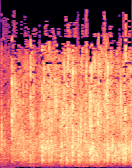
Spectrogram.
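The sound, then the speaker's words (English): A crowd of people applauds, a dense, steady wash of many hands clapping at once that swells slightly louder after the first half second and holds for the rest. “Yeah, you can clap for that.”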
